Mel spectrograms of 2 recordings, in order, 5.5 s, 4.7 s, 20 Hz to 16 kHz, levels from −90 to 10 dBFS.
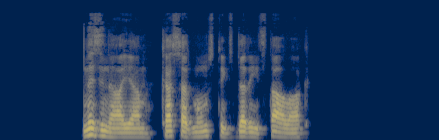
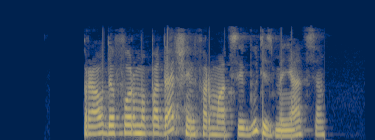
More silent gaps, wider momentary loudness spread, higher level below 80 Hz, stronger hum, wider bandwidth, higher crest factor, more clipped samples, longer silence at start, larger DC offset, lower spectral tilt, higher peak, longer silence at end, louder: first, 1.97-2.02 s vs none; about the same, 8 LU vs 10 LU; second, -68 dBFS vs -52 dBFS; neither; first, 11.5 kHz vs 7.8 kHz; about the same, 20 dB vs 16 dB; neither; about the same, 1.05 s vs 1.05 s; neither; about the same, -6.5 dB/octave vs -6 dB/octave; about the same, -2 dBFS vs -2 dBFS; first, 1.7 s vs 0.6 s; second, -20 LUFS vs -17 LUFS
